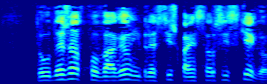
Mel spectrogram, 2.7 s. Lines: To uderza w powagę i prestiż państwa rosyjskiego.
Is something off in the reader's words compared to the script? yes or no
no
